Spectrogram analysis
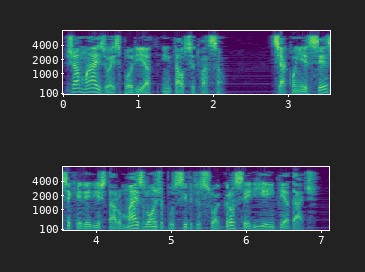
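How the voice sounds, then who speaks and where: Male actor, contrite Brazilian family man, low-pitched, animated intonation, pleading, audio drama, muffled lo-fi recording. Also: normal speed, slight background noise. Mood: pleading, ashamed. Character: contrite, earnest husband and father, pleading with his wife.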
